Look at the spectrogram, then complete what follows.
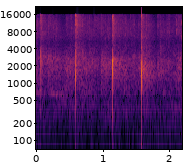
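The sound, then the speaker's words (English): Four slow, evenly spaced hand claps, sharp and fairly quiet, with no voices, like a lone person starting to clap over low background hiss, during a Sunday worship service in a rented church facility. “Somebody started clapping.”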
